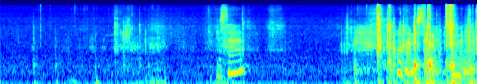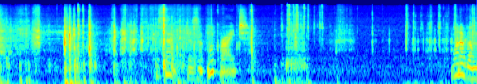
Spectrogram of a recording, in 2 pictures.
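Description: A quick run of clicks and clatter from craft materials being handled on a cutting mat: a clip-held fabric journal cover picked up and moved, and a metal hole punch. A few muttered words are mixed in.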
